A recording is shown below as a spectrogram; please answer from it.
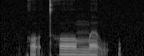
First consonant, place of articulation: velar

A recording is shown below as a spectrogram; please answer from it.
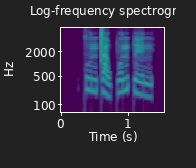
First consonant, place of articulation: velar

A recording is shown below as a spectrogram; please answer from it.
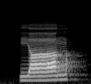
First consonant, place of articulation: palatal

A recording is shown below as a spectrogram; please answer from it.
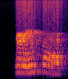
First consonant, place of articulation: retroflex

